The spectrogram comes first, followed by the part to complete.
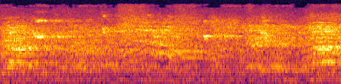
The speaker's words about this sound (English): He's going to dribble back up to the top.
